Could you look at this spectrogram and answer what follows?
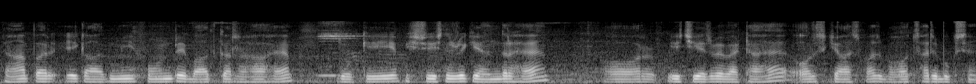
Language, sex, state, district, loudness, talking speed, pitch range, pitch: Hindi, male, Uttar Pradesh, Budaun, -18 LUFS, 190 wpm, 120-135 Hz, 130 Hz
